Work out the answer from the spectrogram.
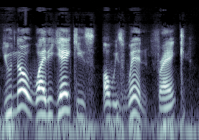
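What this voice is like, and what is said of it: Imitates another person's voice. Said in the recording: “my best Christopher Walken impersonation ... That's terrible ... That was pretty good”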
